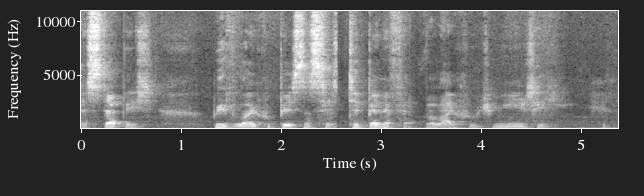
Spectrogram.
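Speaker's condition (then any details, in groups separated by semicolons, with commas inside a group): Cerebral palsy, mild; speech affected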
